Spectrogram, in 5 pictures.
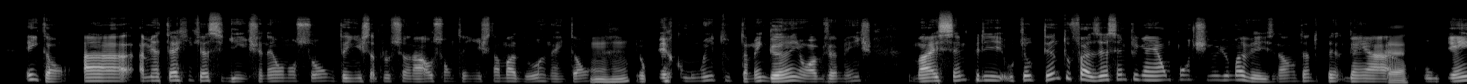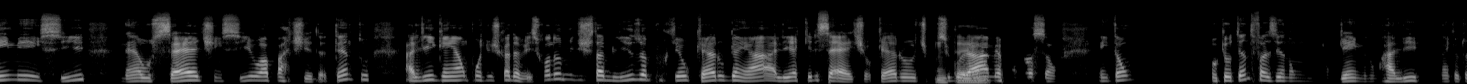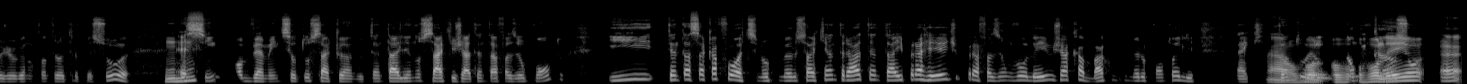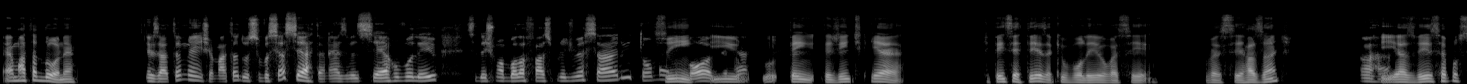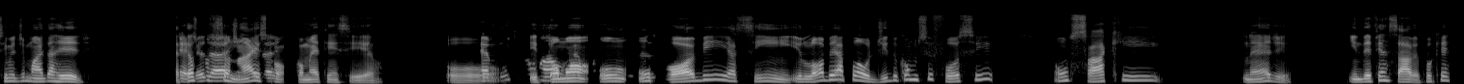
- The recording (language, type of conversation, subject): Portuguese, podcast, Como você supera bloqueios criativos nesse hobby?
- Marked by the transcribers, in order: tapping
